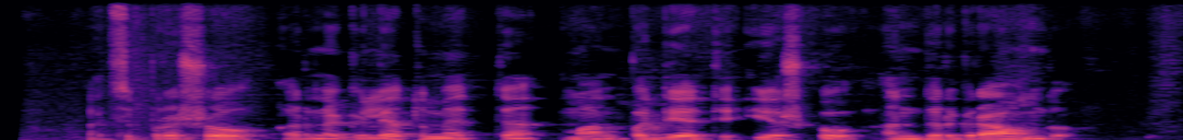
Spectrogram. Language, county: Lithuanian, Marijampolė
